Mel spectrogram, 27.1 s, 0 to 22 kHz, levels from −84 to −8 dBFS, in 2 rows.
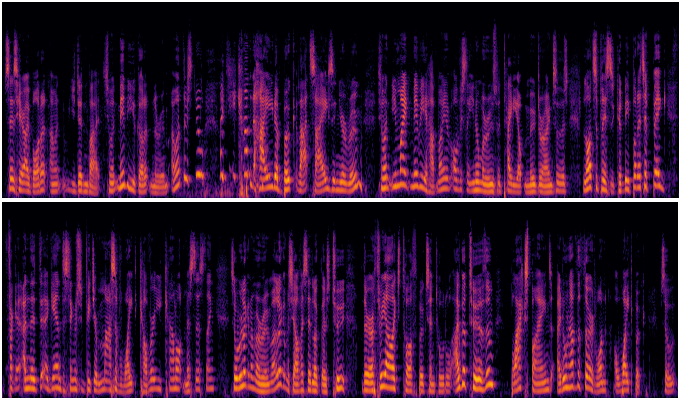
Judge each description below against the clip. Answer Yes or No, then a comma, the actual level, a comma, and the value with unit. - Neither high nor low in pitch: Yes, medium, 180 Hz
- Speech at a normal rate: No, fast, 265 wpm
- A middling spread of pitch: No, wide, 6.0 semitones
